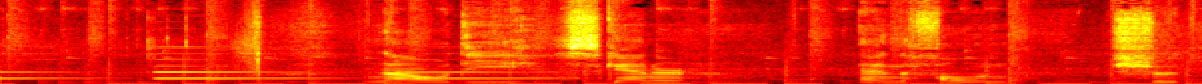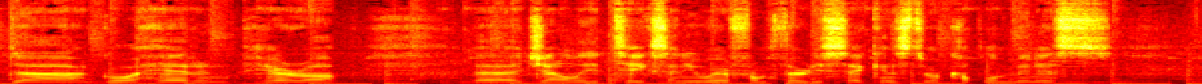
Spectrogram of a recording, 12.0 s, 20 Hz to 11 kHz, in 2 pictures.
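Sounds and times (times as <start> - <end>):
long held electronic notes: 0.0 - 2.8
pulsing bass beat: 0.0 - 12.0.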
